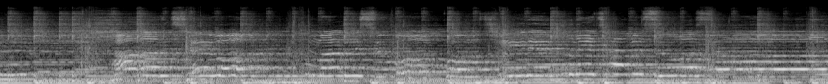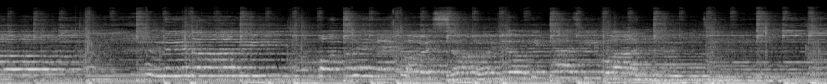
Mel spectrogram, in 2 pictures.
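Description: A woman singing solo into a handheld microphone, her held notes wavering with vibrato, over amplified accompaniment with a steady beat.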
